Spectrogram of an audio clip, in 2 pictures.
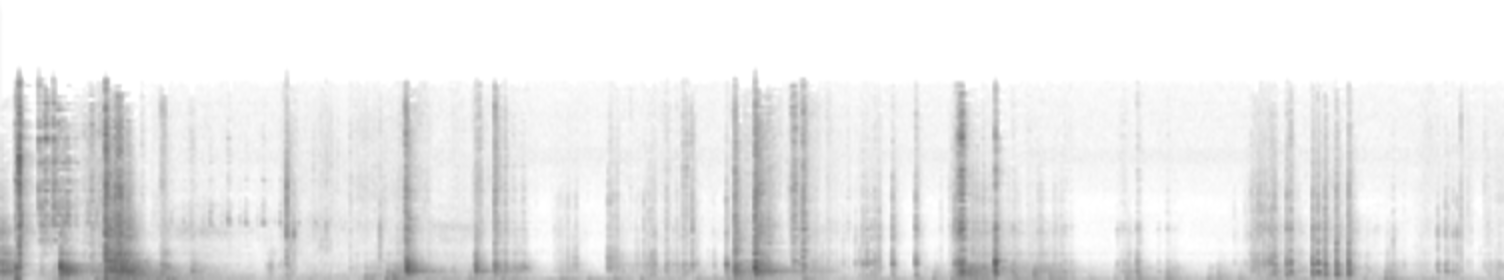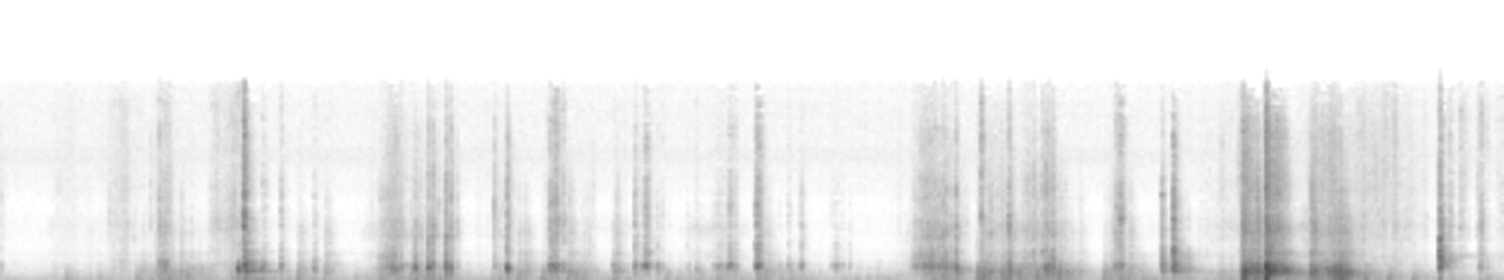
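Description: Aviation tin snips (compound-action, right-cut) cutting thin sheet steel in short, irregular snips, with the sheet clanking and scraping against a metal stand between cuts.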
